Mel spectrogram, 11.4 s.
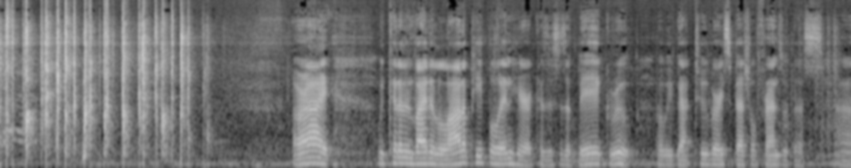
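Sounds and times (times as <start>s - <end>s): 
group applause: 0.0s - 2.9s
speech: 3.9s - 11.3s.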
